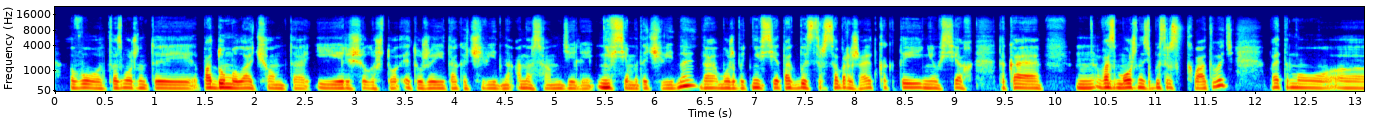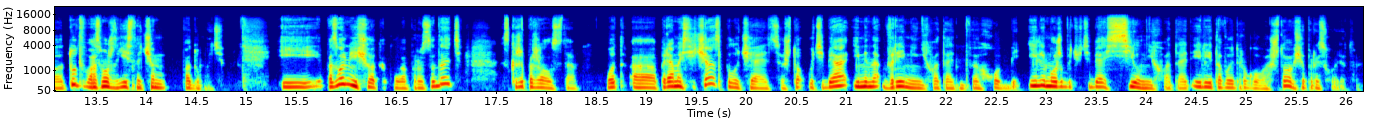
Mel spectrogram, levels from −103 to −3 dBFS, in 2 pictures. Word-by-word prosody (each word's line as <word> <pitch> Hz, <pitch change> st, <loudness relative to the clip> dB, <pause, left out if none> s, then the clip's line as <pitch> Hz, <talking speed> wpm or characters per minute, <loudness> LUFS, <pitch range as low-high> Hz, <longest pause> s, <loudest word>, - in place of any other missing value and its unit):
Вот, 130 Hz, -3 st, 0 dB
возможно, 135 Hz, -1 st, 0 dB
ты 125 Hz, -1 st, +2 dB
подумала 140 Hz, -2 st, +6 dB
о 130 Hz, -, 0 dB
чём-то 115 Hz, +1 st, -6 dB
и 125 Hz, 0 st, -1 dB
решила, 125 Hz, -1 st, -2 dB
что 125 Hz, +2 st, -6 dB
это 135 Hz, -3 st, -4 dB
уже 125 Hz, +1 st, +1 dB
и 125 Hz, -, -2 dB
так 120 Hz, -1 st, -7 dB
очевидно, 115 Hz, 0 st, -4 dB
а 135 Hz, -, -5 dB
на 130 Hz, -3 st, -1 dB
самом 120 Hz, +3 st, -5 dB
деле 115 Hz, -2 st, -5 dB
не 150 Hz, -2 st, +7 dB
всем 125 Hz, -4 st, 0 dB
это 125 Hz, -, -3 dB
очевидно. 135 Hz, -, +2 dB
Да, 130 Hz, -1 st, -2 dB
может 125 Hz, 0 st, 0 dB
быть, 125 Hz, +3 st, -7 dB
не 150 Hz, -, +3 dB
все 140 Hz, 0 st, +1 dB
так 135 Hz, -1 st, +1 dB
быстро 140 Hz, -2 st, 0 dB
соображают, 135 Hz, -2 st, -1 dB
как 140 Hz, -, -12 dB
ты, 150 Hz, -1 st, 0 dB
не 130 Hz, -1 st, -1 dB
у -, -, -3 dB
всех 125 Hz, +3 st, -5 dB, 0.2 s
такая, 130 Hz, -1 st, +1 dB, 0.3 s
м, 135 Hz, -1 st, +2 dB
возможность 150 Hz, -2 st, +4 dB
быстро 145 Hz, +2 st, -2 dB
схватывать, 170 Hz, -, -1 dB, 0.4 s
поэтому, 135 Hz, -4 st, -2 dB
э, -, -, -13 dB
тут, 255 Hz, -5 st, +2 dB
возможно, 160 Hz, -2 st, +5 dB
есть 175 Hz, -1 st, 0 dB
над 140 Hz, -, -3 dB
чем 150 Hz, -4 st, 0 dB, 0.2 s
подумать. 115 Hz, -6 st, -7 dB, 0.5 s
И 165 Hz, +3 st, 0 dB
позволь 235 Hz, +11 st, +5 dB
мне 240 Hz, -, +8 dB
ещё 170 Hz, -5 st, +3 dB
такой 130 Hz, -, -9 dB
вопрос 125 Hz, +1 st, -6 dB
задать. 280 Hz, +10 st, 0 dB, 0.4 s
Скажи, 175 Hz, +1 st, -3 dB
пожалуйста, 140 Hz, -, -4 dB, 0.3 s
вот, 160 Hz, +1 st, +1 dB
э, 145 Hz, -2 st, +1 dB
прямо 185 Hz, +3 st, +6 dB
сейчас 245 Hz, -, -2 dB
получается, 125 Hz, -, -6 dB
что 155 Hz, +7 st, -7 dB
у -, -, -6 dB
тебя 195 Hz, +4 st, +3 dB
именно 180 Hz, 0 st, +6 dB
времени 180 Hz, -8 st, +3 dB
не 125 Hz, -, -5 dB
хватает 125 Hz, +1 st, -9 dB
на 115 Hz, -, -9 dB
твоё 130 Hz, +3 st, -7 dB
хобби? 130 Hz, +1 st, -8 dB
Или, 210 Hz, 0 st, +7 dB
может 190 Hz, -3 st, +7 dB
быть, 170 Hz, -, -11 dB
у -, -, -16 dB
тебя 170 Hz, 0 st, -2 dB
сил 170 Hz, 0 st, +3 dB
не 125 Hz, -1 st, -2 dB
хватает? 125 Hz, +3 st, -12 dB
Или 175 Hz, -2 st, +2 dB
и -, -, +2 dB
того, 145 Hz, -1 st, -3 dB
и -, -, -9 dB
другого? 125 Hz, -6 st, -9 dB
Что 205 Hz, -, -2 dB
вообще 145 Hz, -12 st, -1 dB
происходит? -, -, -12 dB
135 Hz, 200 wpm, -23 LUFS, 125-160 Hz, 0.5 s, мне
